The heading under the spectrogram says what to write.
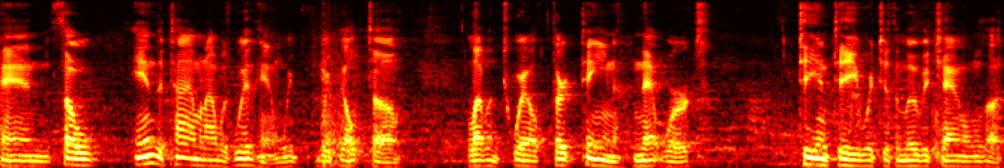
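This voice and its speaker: Over noticeable background noise, a man with a fairly low pitch speaks at a fairly slow pace with ordinary pitch variation and long, frequent pauses. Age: 60s. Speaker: business executive. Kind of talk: promotional testimony. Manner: halting, many fillers.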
